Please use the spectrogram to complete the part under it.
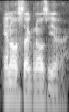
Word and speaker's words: anosognosia: And I'm going to butcher the pronunciation of that, but is it Anosognosia? – Anosognosia, yeah, right.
